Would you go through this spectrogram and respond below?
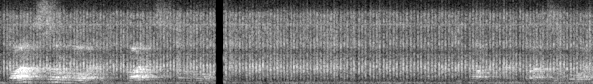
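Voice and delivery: faint, crackly spirit box voice; ghost voice box. Retold or imitated. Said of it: "like the ghost voice box".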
